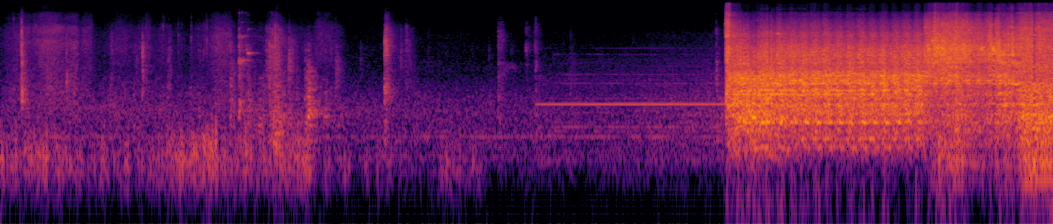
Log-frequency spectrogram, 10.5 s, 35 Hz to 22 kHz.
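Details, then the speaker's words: 1989 Chevy K5 Blazer GM TBI V8, startup before warm-up: catches and settles into a loose, soft idle without the bark against compression; ignition timing retarded, not advanced enough. "You'll be able to tell that it's definitely not advanced, because it doesn't have that roar where it's fighting the compression. But you'll hear it. It sounds like loose almost. That's the best way to describe it, is loose."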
